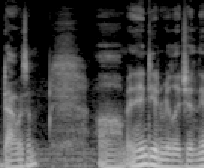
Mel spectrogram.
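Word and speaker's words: Taoism: of confucious Confucianism uh dosm uh spelled with a t t the to dosm um an Indian religion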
